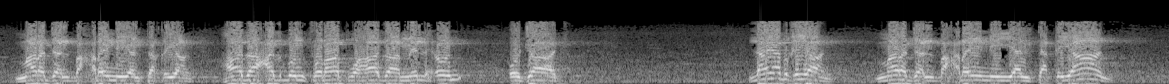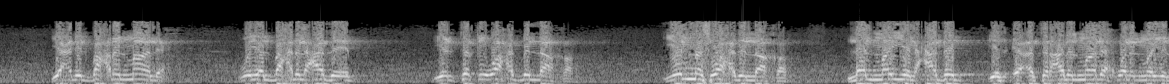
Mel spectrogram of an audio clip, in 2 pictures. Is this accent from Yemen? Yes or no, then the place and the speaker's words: no; Iraq; الآن عندنا بالعراق آبار نفط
